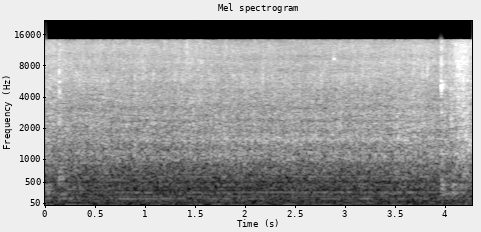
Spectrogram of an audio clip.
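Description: Chicken and potato curry sautéing slowly in a pan on a low flame, a soft, even sizzle and gentle crackle holding steady, with a brief stir or clatter near the end.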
